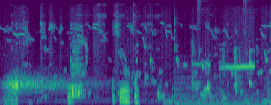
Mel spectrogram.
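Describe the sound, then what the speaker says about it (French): Hybrid chickens on a poultry farm cluck and chatter close by, a busy overlapping flock with some louder squawks, and a low steady hum underneath. "voici quelques vagues de poulets qui sont là"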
